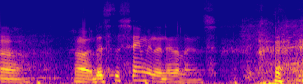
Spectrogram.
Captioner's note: laugther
